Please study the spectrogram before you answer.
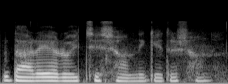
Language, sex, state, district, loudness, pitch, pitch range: Bengali, female, Tripura, West Tripura, -15 LUFS, 165 Hz, 165-170 Hz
